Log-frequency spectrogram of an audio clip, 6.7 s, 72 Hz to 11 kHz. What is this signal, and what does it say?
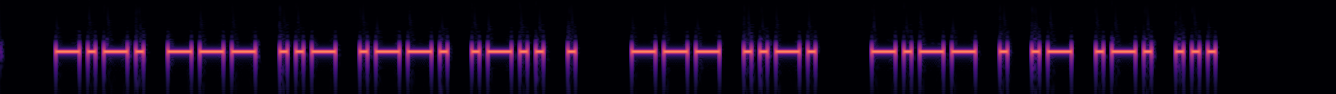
Morse code, heard as a keyed tone, about 28 wpm, 700 Hz. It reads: COUPLE OF YEARS
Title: Speed-Racing - Sets of 5 Words 30wpm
